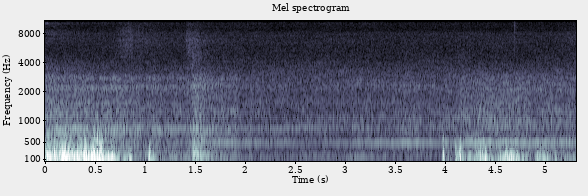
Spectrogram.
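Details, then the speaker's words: 2014 Lasko 16-inch table fan model 2506 with replacement motor, back on medium: soft steady hum under handling knocks; little speed difference from high, possibly due to motor or blade; normal running. "But you can hear it has little to no difference in speed. And that's probably because of the motor. Could also be the blade as well."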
